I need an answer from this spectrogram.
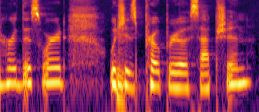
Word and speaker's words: proprioception: it what was the word o p iio proprio c e p t i o n proprioception there you go I like it I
